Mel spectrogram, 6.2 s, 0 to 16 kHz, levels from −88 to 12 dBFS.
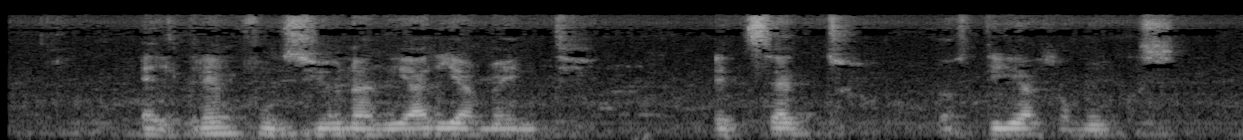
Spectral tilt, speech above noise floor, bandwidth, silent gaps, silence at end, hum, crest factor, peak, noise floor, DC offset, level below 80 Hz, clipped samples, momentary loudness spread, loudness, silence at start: -2.5 dB/octave; 23 dB; 11.5 kHz; none; 0.3 s; none; 24 dB; -4 dBFS; -49 dBFS; under 0.1%; -58 dBFS; under 0.1%; 20 LU; -24 LUFS; 0.2 s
